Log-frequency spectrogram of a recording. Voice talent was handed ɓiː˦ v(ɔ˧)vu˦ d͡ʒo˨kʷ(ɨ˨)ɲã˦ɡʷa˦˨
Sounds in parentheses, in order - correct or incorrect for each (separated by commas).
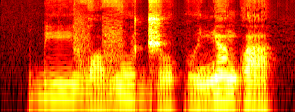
incorrect, correct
